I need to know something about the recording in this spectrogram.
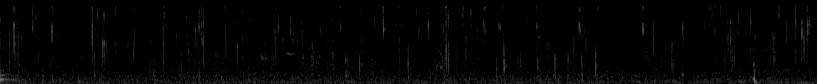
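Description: Yorkshire terrier puppies eating soft meat pâté from a plate: faint, quick, irregular lapping and smacking clicks.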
